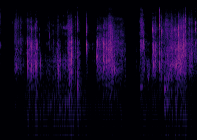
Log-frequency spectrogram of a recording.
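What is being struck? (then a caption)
Kraft packing paper. Painted fingernails and fingertips squeeze and crinkle crumpled brown kraft packing paper filling a cardboard box. Dry, bright crackling comes in dense bursts separated by short silent gaps, with almost no low end.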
